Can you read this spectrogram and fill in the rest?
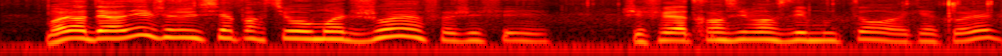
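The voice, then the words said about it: Southern French accent. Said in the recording (French): “à l'accent du Sud”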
